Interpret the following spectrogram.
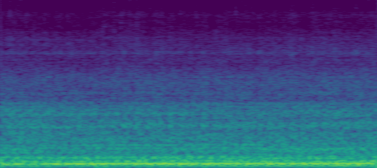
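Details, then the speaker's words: KamAZ truck diesel knocking while driving, oil pressure and temperature normal: heavy running with a dull, steady low knock under the engine note; failed injector on cylinder three, later replaced. "Короче, форсунка крякнула на третьем цилиндре."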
